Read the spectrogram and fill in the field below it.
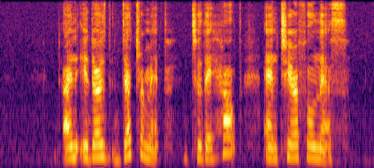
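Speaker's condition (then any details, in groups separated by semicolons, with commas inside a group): No condition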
